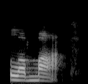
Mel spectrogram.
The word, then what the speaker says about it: LaMotte: So I just need help pronouncing your. It's LaMotte.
